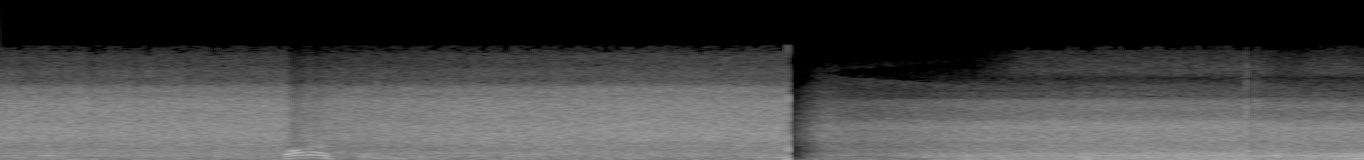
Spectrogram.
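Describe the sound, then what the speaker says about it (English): Waterfall at Starved Rock State Park roaring as steady, dense broadband rush close by, with a brief voice speaking over it early on and a sudden dip and shift in the wash midway. "Get the waterfall."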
